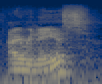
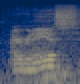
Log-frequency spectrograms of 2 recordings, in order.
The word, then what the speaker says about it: Irenaeus: And in truth, it wasn't until the second century, and I always pronounce his name wrong, but his name is pronounced Irenaeus. Irenaeus, who was 130 to 200.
